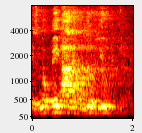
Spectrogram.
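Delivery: ordinary talk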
